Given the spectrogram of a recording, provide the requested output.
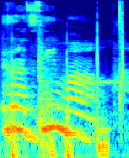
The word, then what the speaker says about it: lazima: For example, the word like lazima. How did you hear me pronounce it? Lazima. Lazima. It's a Swahili word that means a must, right? Lazima means a must. So Tanzanians, a lot will say razima.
